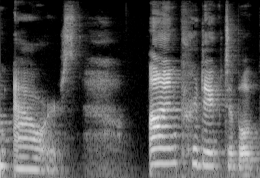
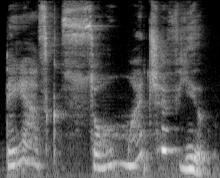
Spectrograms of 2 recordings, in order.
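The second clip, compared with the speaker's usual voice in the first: sympathetic; 5 semitones higher, 5 dB quieter than usual. Retold or imitated. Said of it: "professionals repeatedly told me".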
